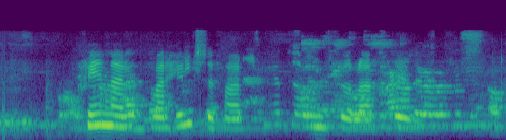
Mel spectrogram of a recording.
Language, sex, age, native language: Icelandic, female, 14, Icelandic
